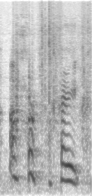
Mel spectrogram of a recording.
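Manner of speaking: high, helpless laughter; laughing fit. Real, not acted. Host laughing at herself for chat, high laughter.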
